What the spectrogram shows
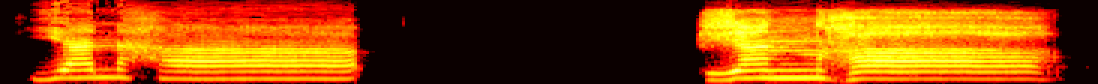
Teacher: when ha appears after nun sakin or tanween, then a 2-second nasal sound is not produced. Okay, so over here we would pronounce this as yanha.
